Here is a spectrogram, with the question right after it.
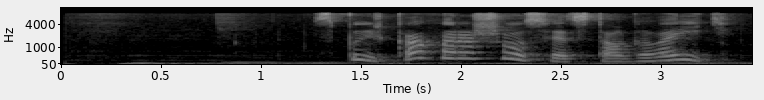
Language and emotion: Russian, neutral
